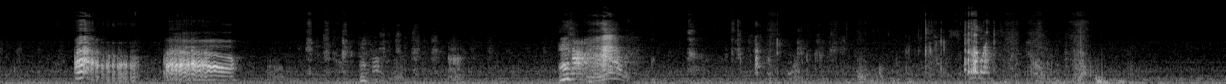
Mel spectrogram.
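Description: A dog growls and barks playfully up close.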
